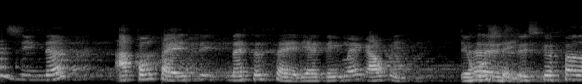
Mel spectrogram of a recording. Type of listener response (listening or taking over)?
taking over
